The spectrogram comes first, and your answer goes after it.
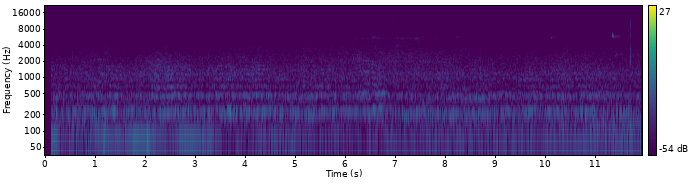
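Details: Honey bees exploring their new hive just after installation on a farm in January 2016; a steady, dense buzzing hum with low droning tones runs throughout without a break.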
